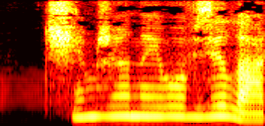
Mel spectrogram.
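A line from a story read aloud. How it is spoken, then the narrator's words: Bewildered woman. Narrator (Russian): растерянно глянула Лёля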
